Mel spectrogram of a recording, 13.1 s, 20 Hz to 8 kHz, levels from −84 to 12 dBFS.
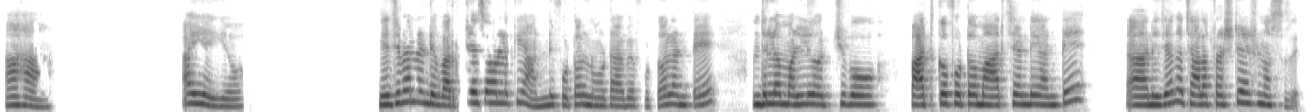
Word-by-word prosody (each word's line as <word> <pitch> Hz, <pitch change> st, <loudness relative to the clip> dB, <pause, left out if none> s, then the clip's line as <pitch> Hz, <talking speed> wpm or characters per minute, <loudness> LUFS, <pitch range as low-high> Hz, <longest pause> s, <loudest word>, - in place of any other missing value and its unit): ఆహా! 220 Hz, -2 st, 0 dB, 1.6 s
అయ్యయ్యో! 200 Hz, -8 st, 0 dB, 1.5 s
నిజమేనండి. 275 Hz, +2 st, +2 dB
వర్క్ 210 Hz, 0 st, 0 dB
చేసే 285 Hz, 0 st, +2 dB
వాళ్ళకి 275 Hz, +1 st, -3 dB
అన్ని 205 Hz, +4 st, -1 dB
ఫోటోలు 235 Hz, +2 st, -1 dB
150 205 Hz, -1 st, -4 dB
ఫొటోలంటే 225 Hz, +4 st, -3 dB, 0.5 s
అందులో 255 Hz, +2 st, +5 dB
మళ్ళీ 240 Hz, +1 st, +2 dB
ఒచ్చి 235 Hz, +2 st, -5 dB
"ఓ -, -, +4 dB, 0.5 s
25 230 Hz, +2 st, +4 dB
ఫోటో 250 Hz, 0 st, +2 dB
మార్చండి" 240 Hz, +2 st, +1 dB
అంటే 275 Hz, +8 st, 0 dB, 0.6 s
ఆహ్, 225 Hz, 0 st, +5 dB
నిజంగా 260 Hz, +7 st, +2 dB
చాలా 245 Hz, 0 st, +2 dB
ఫ్రస్ట్రేషన్ 255 Hz, +1 st, 0 dB
ఒస్తది. 225 Hz, -6 st, -13 dB
235 Hz, 105 wpm, -22 LUFS, 225-260 Hz, 1.6 s, అందులో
